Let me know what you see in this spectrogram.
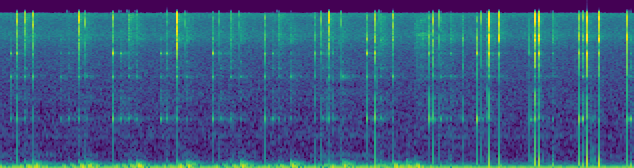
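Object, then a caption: Wooden hairbrush back tapped with fingernails. Long nails tap on the back of a light, solid wooden hairbrush. The taps are quick, dry, sharp clicks with bright tops and almost no ring, falling in an uneven rhythm over a steady low hum.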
